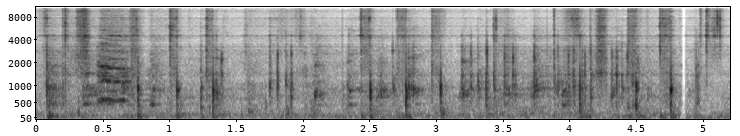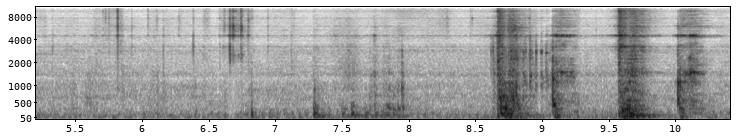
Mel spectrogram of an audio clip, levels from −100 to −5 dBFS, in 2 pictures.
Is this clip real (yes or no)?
no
